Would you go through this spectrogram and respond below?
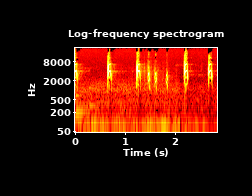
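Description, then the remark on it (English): An adult American robin gives a series of sharp, piercing alarm calls, about eight loud notes in quick, uneven bursts, with a quiet background and no voices. “Adult robins sound this alarm when their young are threatened, like by a cat.”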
